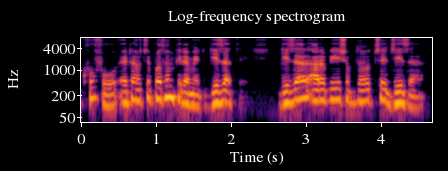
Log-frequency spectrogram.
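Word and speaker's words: Giza: গিজাতে গিজা যেটা আরবিতে গিজা বলে। তো এই মিশরীয়রা জিমকে গ এর মত উচ্চারণ করে। যেমন জামাল আব্দুল নাসের এরা বলবে জামাল আব্দুল নাসের।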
